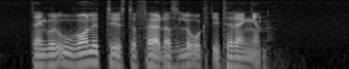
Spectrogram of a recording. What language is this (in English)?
Swedish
